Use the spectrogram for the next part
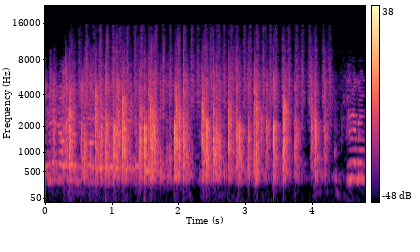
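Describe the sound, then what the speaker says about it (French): A church congregation applauds, producing dense, rapid, crisp clapping that continues for several seconds with slight surges. A voice breaks in briefly near the end. "Est-ce qu'on peut acclamer pour le Seigneur?"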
